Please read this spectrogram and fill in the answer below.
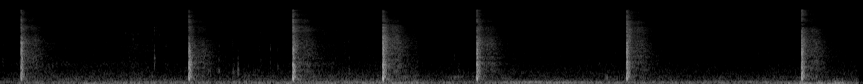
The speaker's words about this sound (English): I mean, there's no splashing associated with that, so I'm assuming that's not just like a fin or a tail slapping on water. What makes that kind of snapping or slapping sound? I have no idea. That's a sound that Atlantic sturgeon are making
